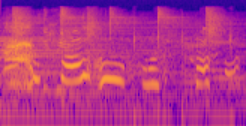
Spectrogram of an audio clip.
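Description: Excited voices squealing and exclaiming in short wavering cries over background music.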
